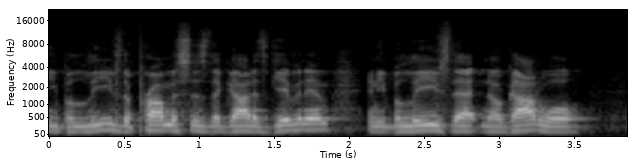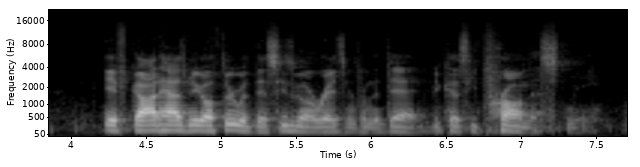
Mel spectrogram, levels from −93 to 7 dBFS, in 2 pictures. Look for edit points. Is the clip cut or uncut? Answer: uncut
